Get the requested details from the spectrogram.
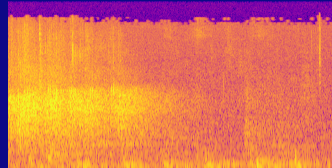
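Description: An audience applauds in a large hall and the applause fades away.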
